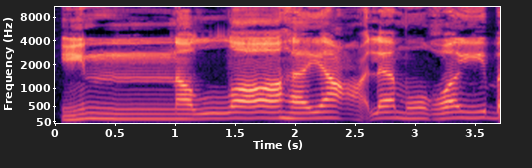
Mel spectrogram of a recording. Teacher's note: مشدد پہ غنہ لفظ اللہ کلام کو موٹا ادا کریں گے اور غین کو موٹا ادا کریں گے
